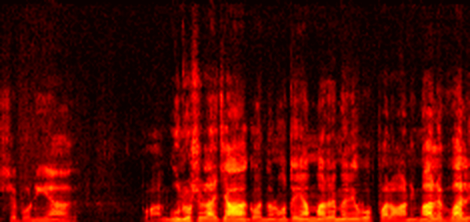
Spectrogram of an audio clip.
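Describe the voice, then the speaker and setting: His fairly low voice sweeps through very wide pitch swings as the man speaks. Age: 70s. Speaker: elderly villager showing old farm tools. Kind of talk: casual chat.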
